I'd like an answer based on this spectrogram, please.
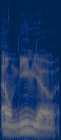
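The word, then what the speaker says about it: El Niño: Uh, it's actually pronounced El Nino. Uh, it's like Spanish for the little boy.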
